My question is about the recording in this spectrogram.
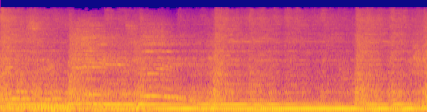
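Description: Live heavy rock band playing: distorted electric guitars, bass and drum kit, with a long held low chord from about a second and a half in.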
